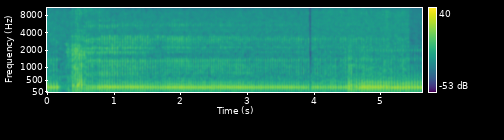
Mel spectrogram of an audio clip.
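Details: A leopard being scratched behind the ear, begging for affection like a tame house cat, gives a deep, continuous rumbling purr that pulses rapidly and steadily, broken by brief breaths.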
